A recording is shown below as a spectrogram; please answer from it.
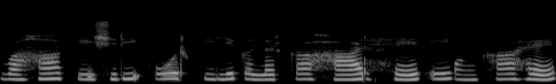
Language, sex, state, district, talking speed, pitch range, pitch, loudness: Hindi, female, Bihar, Bhagalpur, 120 wpm, 230-255 Hz, 245 Hz, -33 LUFS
